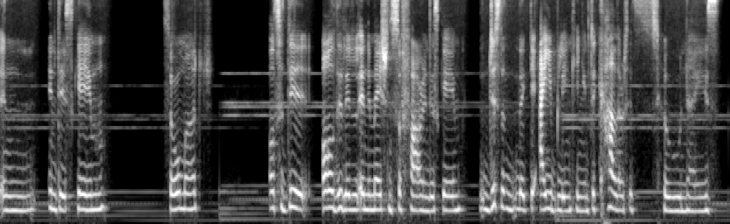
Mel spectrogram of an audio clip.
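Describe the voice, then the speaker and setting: A woman with a mid-range, dark-toned voice streams a game, chatting casually, giggling often, and reading the game's text aloud in let's play commentary. The recording quality is low.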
